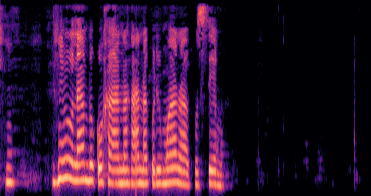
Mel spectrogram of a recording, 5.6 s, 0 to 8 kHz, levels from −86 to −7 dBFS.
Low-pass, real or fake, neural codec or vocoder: 7.2 kHz; real; none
